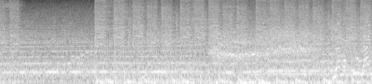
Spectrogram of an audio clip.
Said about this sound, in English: Good drift!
